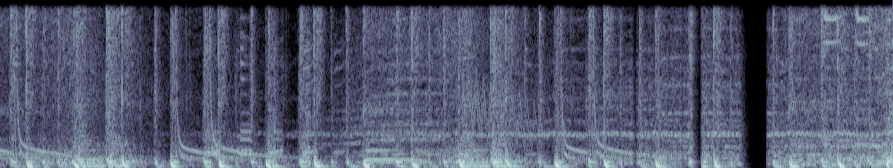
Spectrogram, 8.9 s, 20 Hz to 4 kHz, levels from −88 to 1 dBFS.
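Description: At 6.32 to 6.39 s and again at 6.92 to 7.04 s there is a short stall from a late packet. Each time a packet missed its slot, the jitter buffer emptied, and the receiver stretched the last sound, by 40 ms and then 95 ms, before resuming at the same point. Nothing is lost. What you hear is a sound held slightly too long with a faint buzzy smear. Unlike a freeze, it never drops to silence.

From 7.40 to 7.70 s comes a call audio freeze, likely from packets held up in transit. The buffer ran dry for about 270 ms. The receiver extended the last sound as a buzz that fades, then left roughly 170 ms of silence before the audio picked up where it stopped, now running later. That audible fade into a silent gap is what separates it from the brief stretched stalls just before. The band-limited sound, with nothing above 4 kHz, fits the G.711 A-law call path.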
